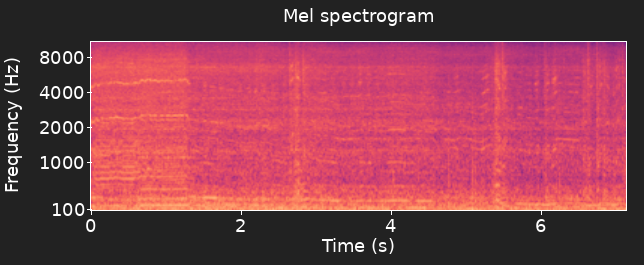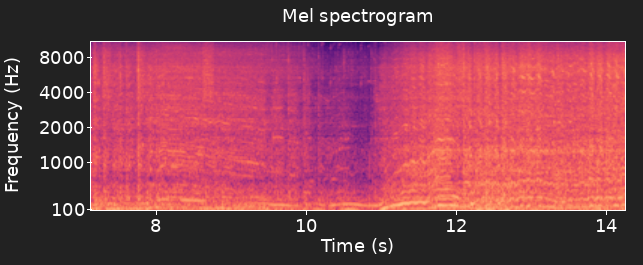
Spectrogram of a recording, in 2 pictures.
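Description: Rally car engine heard from inside the cockpit, running hard at high revs, then easing off as the car slows from speed for a tight corner. The engine drops low about ten seconds in, then revs up sharply as the car accelerates out, with rumble from the dirt track underneath.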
